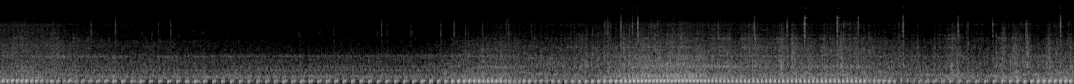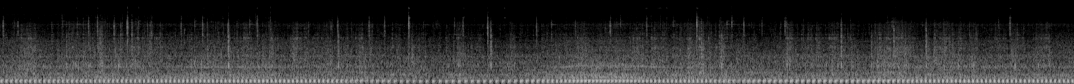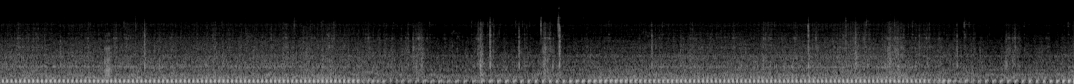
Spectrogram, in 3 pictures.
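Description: Small motorcycle engine running while riding, its note easing off and picking up again with the throttle: dipping near the start, about nine seconds in, and again near the end.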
